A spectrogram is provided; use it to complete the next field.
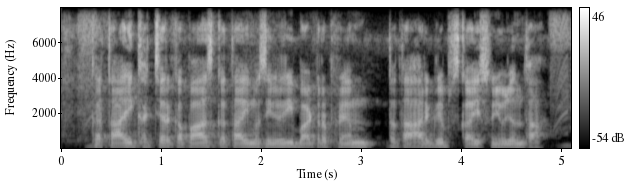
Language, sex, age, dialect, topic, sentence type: Hindi, male, 18-24, Kanauji Braj Bhasha, agriculture, statement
